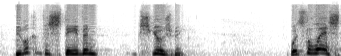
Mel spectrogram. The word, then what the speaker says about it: Stephen: south in general but you can't spell stephen with a ph and pronounce it stephen like him will go stefan and i lose my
